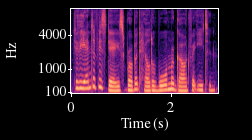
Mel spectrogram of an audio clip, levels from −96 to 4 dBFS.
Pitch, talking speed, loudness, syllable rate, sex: 200 Hz, 265 wpm, -16 LUFS, 5.6 syllables/s, female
